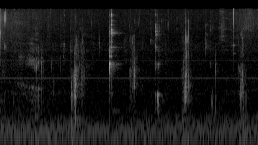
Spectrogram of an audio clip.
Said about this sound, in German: Ich muss jetzt mal ganz kurz einen Schluck Wasser trinken, entschuldigt mich.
